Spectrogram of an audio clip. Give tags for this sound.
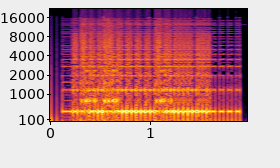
than; bent; 505; oneshot; a; hits; beatz; distorted; higher; glitch; drums; circuit; hammertone

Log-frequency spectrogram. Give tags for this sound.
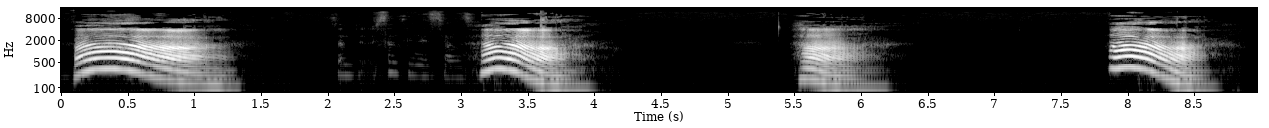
ah; ahh; ahhh; male; man

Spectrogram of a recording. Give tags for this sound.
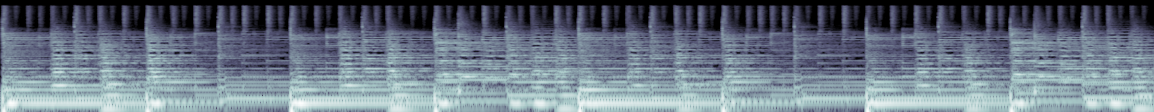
zen; ambience; harmony; uplifting; nature

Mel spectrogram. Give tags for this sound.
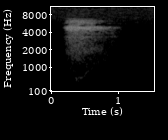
foley; nose; smell; sniff; sniffing

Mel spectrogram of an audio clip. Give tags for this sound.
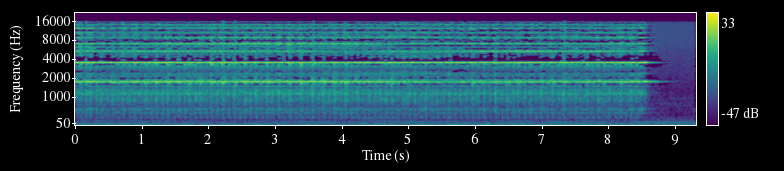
tremolo; violin

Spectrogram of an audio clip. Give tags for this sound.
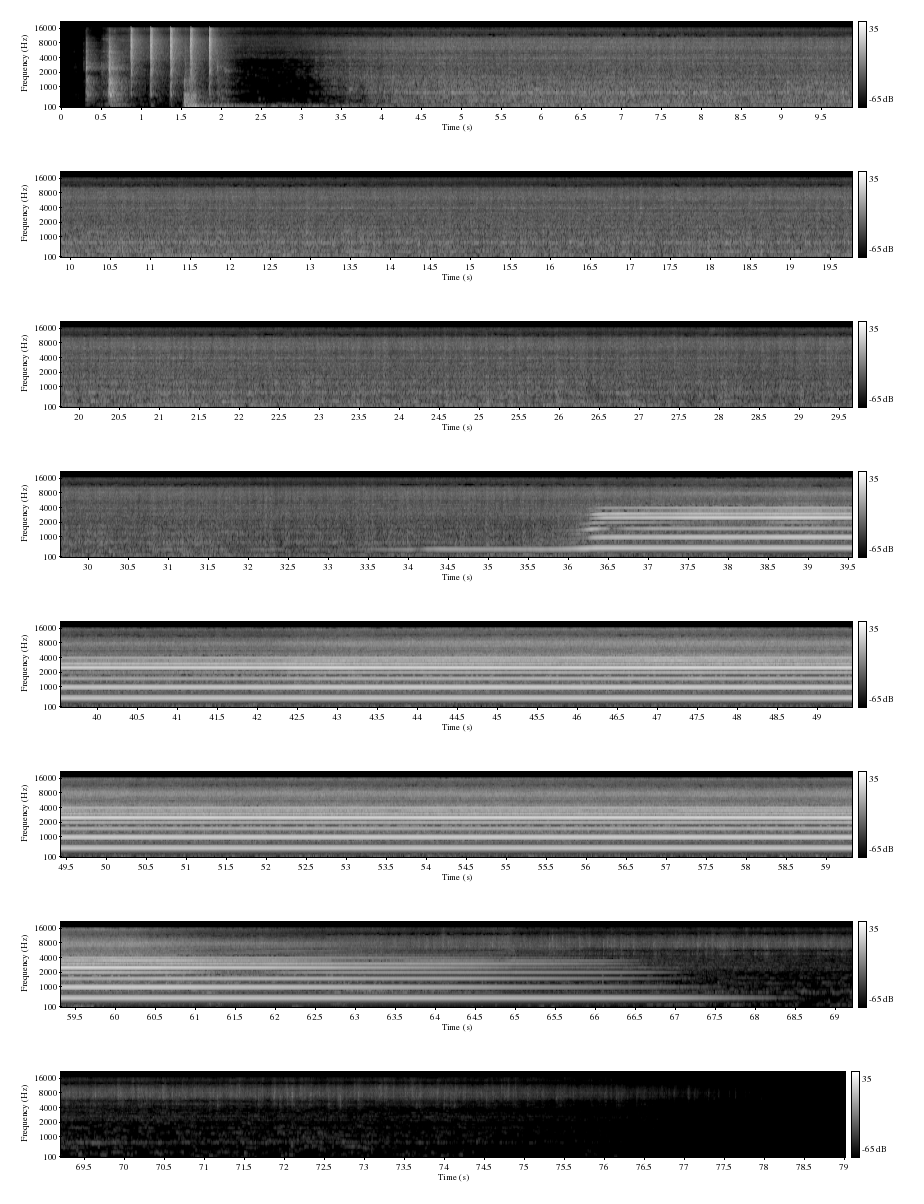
steam; tea; kettle; whistle; boil; teapot

